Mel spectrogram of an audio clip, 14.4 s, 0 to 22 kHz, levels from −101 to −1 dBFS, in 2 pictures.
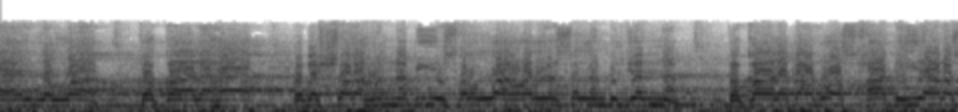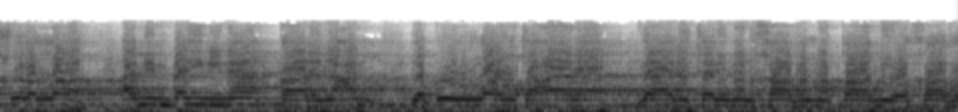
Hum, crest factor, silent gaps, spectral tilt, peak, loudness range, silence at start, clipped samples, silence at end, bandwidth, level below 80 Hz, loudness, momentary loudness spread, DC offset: none; 12 dB; none; -5.5 dB/octave; -8 dBFS; 0 LU; 0 s; under 0.1%; 0 s; 11 kHz; -28 dBFS; -20 LUFS; 3 LU; under 0.1%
